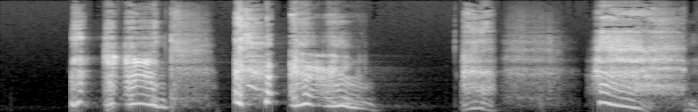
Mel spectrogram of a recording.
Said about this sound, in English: The professor stops speaking. His smile disappears. He coughs and wipes his eyes.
